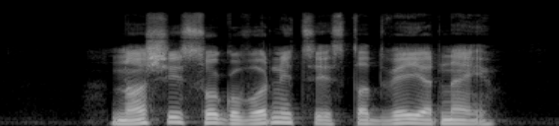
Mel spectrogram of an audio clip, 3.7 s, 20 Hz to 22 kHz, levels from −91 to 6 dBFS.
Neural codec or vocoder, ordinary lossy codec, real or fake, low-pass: none; none; real; 14.4 kHz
